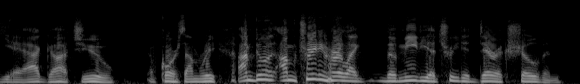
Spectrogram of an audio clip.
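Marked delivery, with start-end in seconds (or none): 0.0-1.1 low, slow, smug, gloating drawl. Describing an officer standing there, the speaker voices her, imitating a smug officer. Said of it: "standing there smug, just like".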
